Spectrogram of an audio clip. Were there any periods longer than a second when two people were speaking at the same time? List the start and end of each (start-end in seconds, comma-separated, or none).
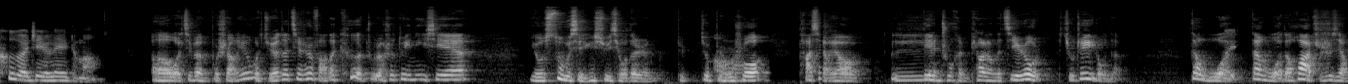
none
